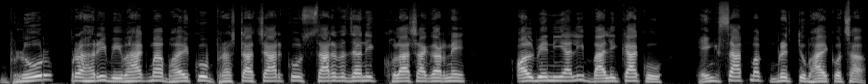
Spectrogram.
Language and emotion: Nepali, neutral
